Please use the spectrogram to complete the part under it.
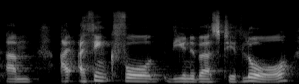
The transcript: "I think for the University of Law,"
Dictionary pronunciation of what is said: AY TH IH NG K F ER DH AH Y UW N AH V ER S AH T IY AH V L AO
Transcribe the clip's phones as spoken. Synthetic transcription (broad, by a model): AY TH IH NG K F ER DH AH Y UW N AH V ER S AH T IY AH V L AO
